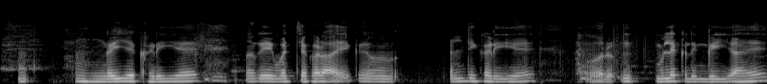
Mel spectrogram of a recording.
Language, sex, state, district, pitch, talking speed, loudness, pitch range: Hindi, male, Jharkhand, Sahebganj, 140 Hz, 135 wpm, -27 LUFS, 130-145 Hz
